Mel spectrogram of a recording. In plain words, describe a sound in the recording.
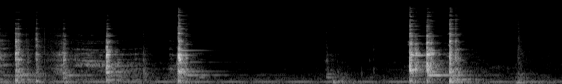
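A glass baking dish clinks against a glass turntable.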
